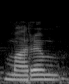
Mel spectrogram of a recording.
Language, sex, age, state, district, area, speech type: Tamil, female, 18-30, Tamil Nadu, Thanjavur, rural, read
